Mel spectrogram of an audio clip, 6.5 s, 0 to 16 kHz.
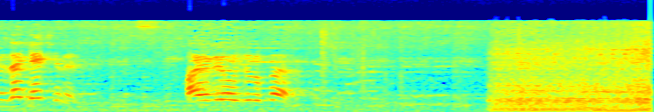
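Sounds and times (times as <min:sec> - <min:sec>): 
speech: 0:00.2 - 0:01.0, 0:01.9 - 0:03.1
coach bus engine rumble pulling out of a bus station: 0:04.9 - 0:06.5.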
